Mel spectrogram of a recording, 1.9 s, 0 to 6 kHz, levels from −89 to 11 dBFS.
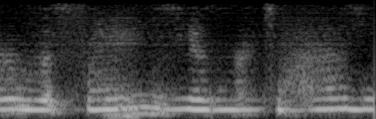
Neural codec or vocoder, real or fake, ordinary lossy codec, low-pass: codec, 44.1 kHz, 0.9 kbps, DAC; fake; none; 5.4 kHz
